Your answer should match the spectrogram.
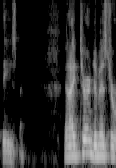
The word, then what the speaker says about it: Theismann: i'll explain it later just tell me how do you pronounce our last name he said thiesman and i turned to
